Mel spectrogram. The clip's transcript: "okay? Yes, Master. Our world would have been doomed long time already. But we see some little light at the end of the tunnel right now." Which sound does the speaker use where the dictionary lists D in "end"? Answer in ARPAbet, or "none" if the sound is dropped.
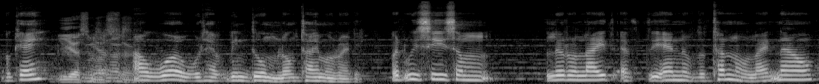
D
